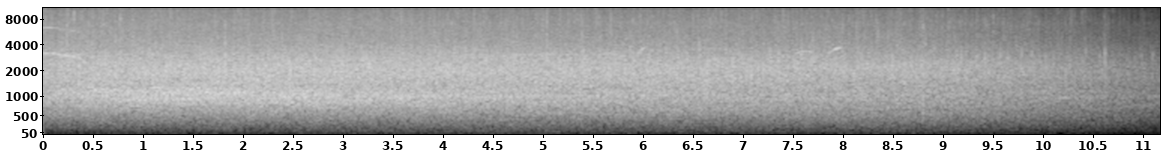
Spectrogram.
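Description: Crowd applause, a dense steady clapping with a few faint whistles, fading out slowly over the last few seconds.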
